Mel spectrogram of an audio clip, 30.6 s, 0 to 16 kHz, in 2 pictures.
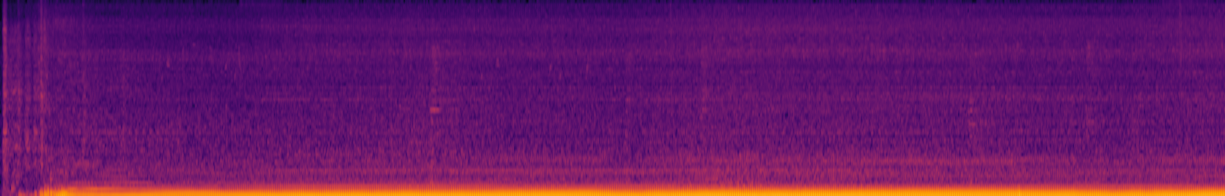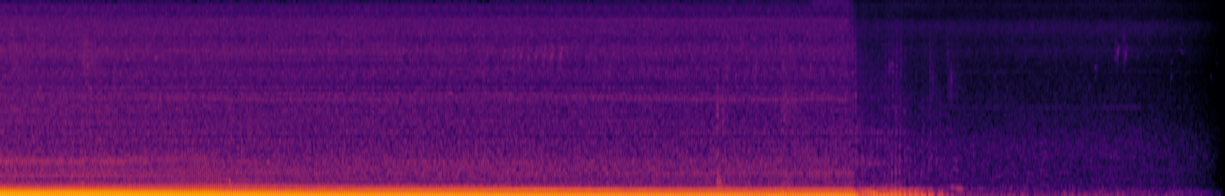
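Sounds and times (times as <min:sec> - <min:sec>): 
Audi Q2 engine starting: 0:00.0 - 0:27.5.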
